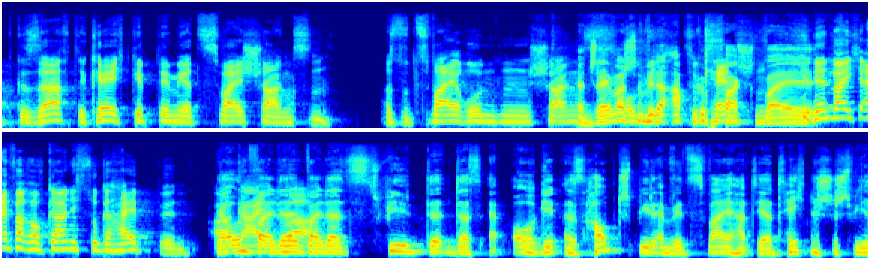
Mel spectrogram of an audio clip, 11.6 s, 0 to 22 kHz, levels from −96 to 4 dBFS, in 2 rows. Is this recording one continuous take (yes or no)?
no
